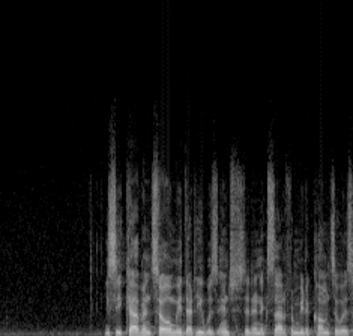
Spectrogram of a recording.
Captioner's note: none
